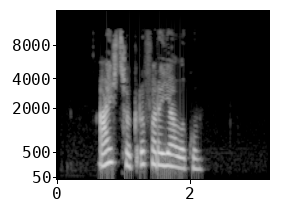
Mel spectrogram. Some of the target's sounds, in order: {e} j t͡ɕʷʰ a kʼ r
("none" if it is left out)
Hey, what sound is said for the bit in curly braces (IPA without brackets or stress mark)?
a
